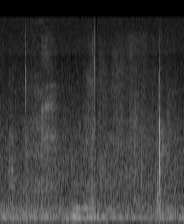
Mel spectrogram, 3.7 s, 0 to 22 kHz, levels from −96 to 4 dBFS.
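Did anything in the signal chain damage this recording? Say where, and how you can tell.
Yes. The damage sits in the network stage, as short concealed packet loss at 1.91 to 1.95 s. There is a brief smear in the sound there. About 20 ms of audio never arrived in time for the decoder. The receiver covered roughly 14 ms of that gap by extending the preceding sound, then crossfaded back into the real signal. That extension is the smear you hear.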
